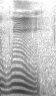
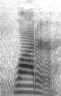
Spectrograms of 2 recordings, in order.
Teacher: For we, your tongue is more, it's higher and more front. It's higher and more front for we. Water, it's more back and low.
